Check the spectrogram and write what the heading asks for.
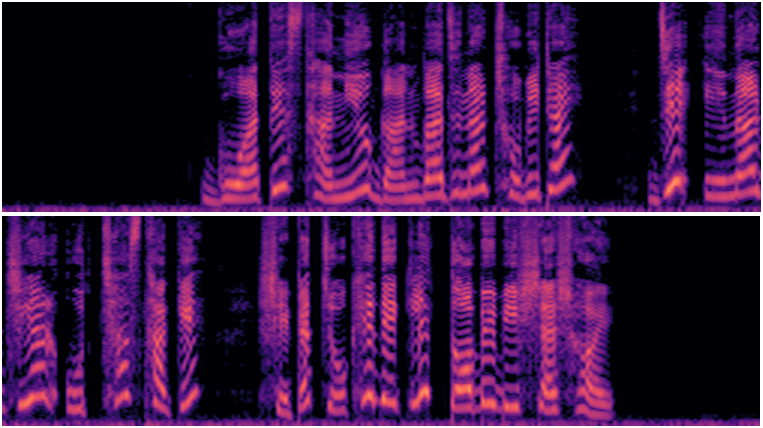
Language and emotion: Bengali, surprised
